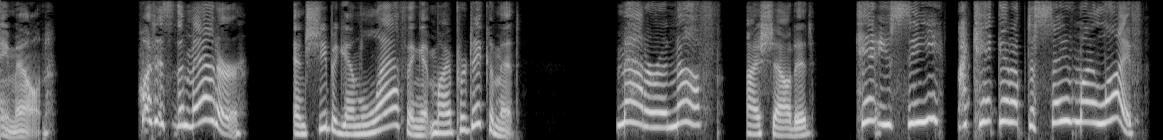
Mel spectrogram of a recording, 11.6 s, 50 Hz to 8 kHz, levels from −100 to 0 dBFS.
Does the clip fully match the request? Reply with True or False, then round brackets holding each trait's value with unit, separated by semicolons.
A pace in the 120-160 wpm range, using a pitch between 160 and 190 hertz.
False (145 wpm; 370 Hz)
